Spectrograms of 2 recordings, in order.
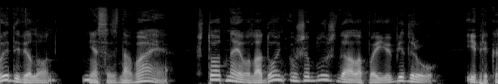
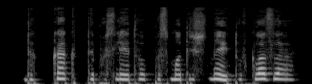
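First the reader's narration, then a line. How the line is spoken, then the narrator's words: Trembling question. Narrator (Russian): Дрожащим голосом спросила она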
